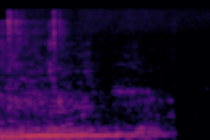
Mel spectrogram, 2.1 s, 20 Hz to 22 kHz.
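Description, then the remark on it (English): A car engine rumbles loudly as the vehicle speeds away, a steady low roar that fades slightly before cutting off abruptly after under two seconds. “Police say eventually robbing the 55 year old driver, stealing a big bag of cash before darting back into the bins as the car speeds away.”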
